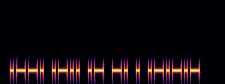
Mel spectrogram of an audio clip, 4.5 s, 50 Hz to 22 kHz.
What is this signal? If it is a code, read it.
Morse code, heard as a keyed tone, about 20 wpm, 700 Hz. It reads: PLANE.
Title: Sentences from Top 1000 Words - Review Part 3 - 20wpm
